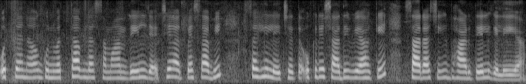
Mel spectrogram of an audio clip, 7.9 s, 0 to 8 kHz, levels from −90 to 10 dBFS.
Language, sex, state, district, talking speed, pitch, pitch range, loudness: Maithili, female, Bihar, Madhepura, 190 wpm, 245 Hz, 230-260 Hz, -19 LUFS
